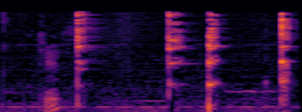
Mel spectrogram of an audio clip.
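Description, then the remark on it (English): Glasses clink together in a toast at Rick's Martini Bar, four bright ringing taps spaced irregularly over a few seconds, with a faint voice and low background hum underneath. “Welcome. Cheers.”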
